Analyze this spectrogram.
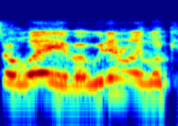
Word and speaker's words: Ole: he's like well I know his name is pronounced Olay but we didn't really look him up we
